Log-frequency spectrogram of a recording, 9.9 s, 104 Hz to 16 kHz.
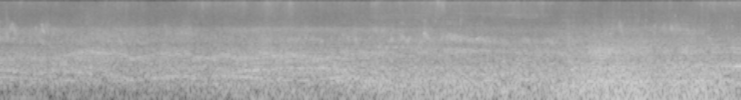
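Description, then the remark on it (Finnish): An icebreaker ship grinds through the winter sea ice of the Gulf of Bothnia, passing about 30 metres away, a steady heavy rumble thick with crackling and crunching that slowly swells louder over the whole stretch, with no voices. “Seisomme talvisen perämeren jäällä. Ohitsemme rouhii jäänmurtoja parin 30 metrin etäisyydellä.”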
